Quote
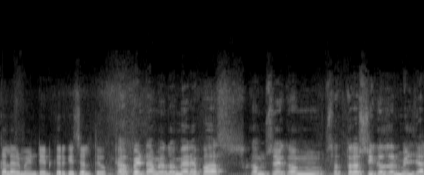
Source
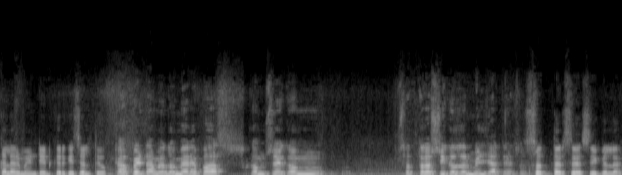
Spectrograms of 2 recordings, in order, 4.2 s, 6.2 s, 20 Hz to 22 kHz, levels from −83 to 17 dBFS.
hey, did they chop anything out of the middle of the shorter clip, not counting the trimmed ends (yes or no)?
yes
